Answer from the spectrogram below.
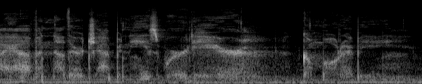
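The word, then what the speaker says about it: komorebi: Komorbi. Kamori.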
